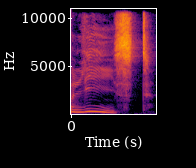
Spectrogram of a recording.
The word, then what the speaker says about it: liest: Au présent, liest. Le I est long, car il y a IE, car on l'écrit IE, ou c'est pour cela qu'on l'écrit IE.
